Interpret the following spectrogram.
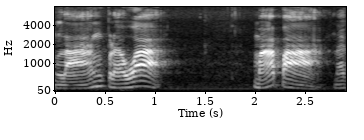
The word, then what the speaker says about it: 狼: ตัว นี้ ตัว อักษร ตัว นี้ อ่าน ว่า หลัง นะ ครับ เสียง ลอลิง หลาง แปล ว่า หมา ป่า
